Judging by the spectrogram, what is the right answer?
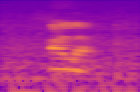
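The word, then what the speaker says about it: قلق: कलक, दोनों जगह काफ है, काफ, कलक, ये वाला काफ, ये कलक कहते हैं बेताबी को, रंज को, पछतावे को।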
